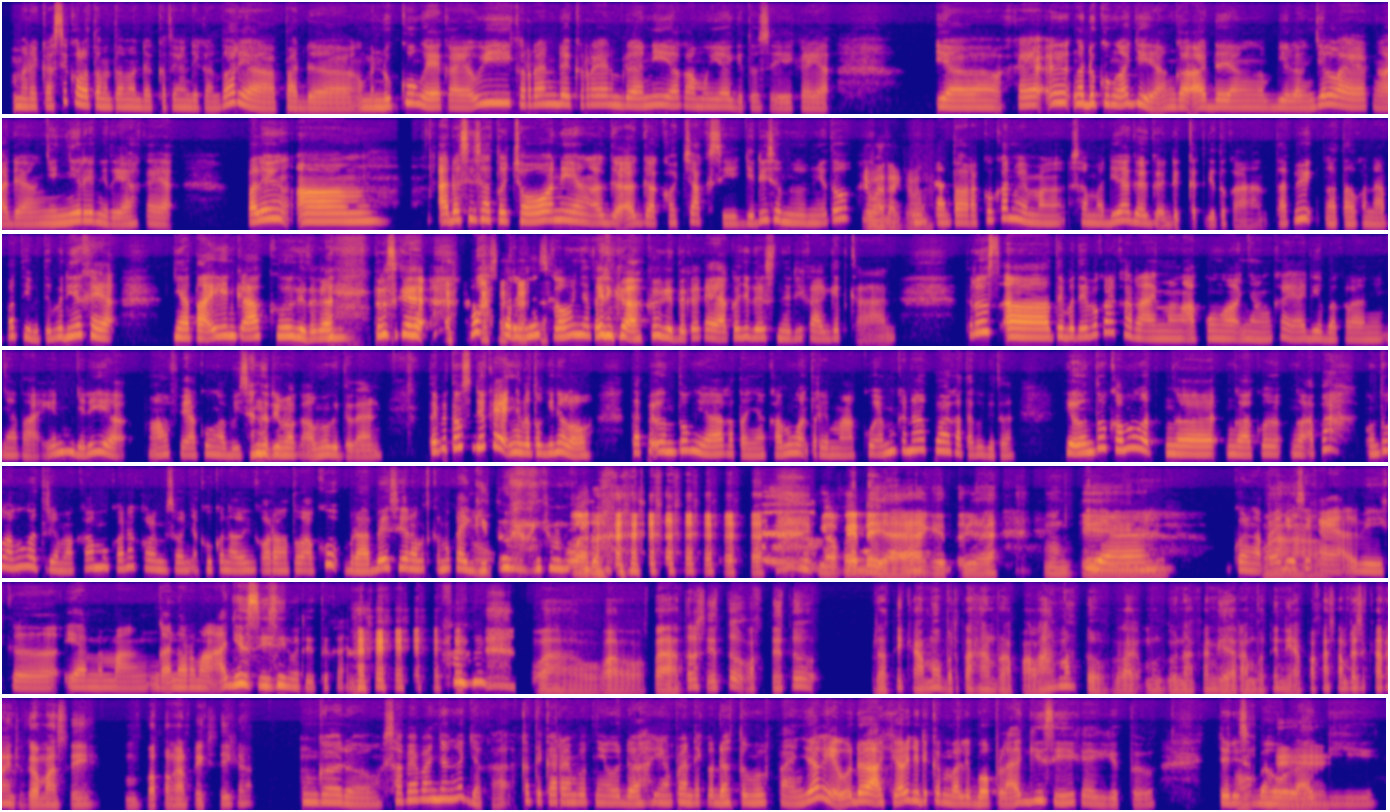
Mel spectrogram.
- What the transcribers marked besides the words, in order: static; chuckle; laugh; laughing while speaking: "ke"; laughing while speaking: "nerima"; laugh; unintelligible speech; chuckle; other background noise; unintelligible speech; laughing while speaking: "sih sih"; laugh; chuckle
- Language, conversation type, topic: Indonesian, podcast, Pernahkah kamu sengaja mengubah gaya, dan apa alasannya?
